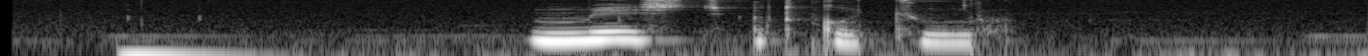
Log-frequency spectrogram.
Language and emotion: Russian, sad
